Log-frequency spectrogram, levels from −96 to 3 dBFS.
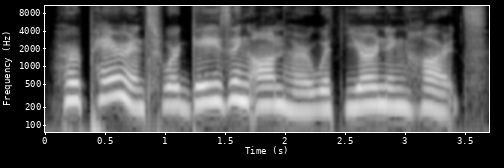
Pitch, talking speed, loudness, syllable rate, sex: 220 Hz, 145 wpm, -15 LUFS, 3.9 syllables/s, female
